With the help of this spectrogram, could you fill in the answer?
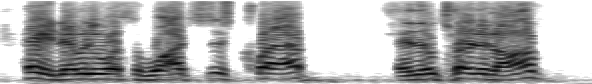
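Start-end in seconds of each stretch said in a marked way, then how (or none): none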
